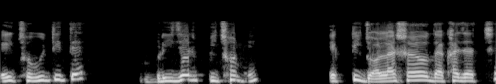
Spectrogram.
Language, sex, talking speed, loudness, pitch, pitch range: Bengali, male, 110 wpm, -15 LUFS, 170 Hz, 150-200 Hz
